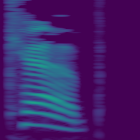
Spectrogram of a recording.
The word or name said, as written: Keb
